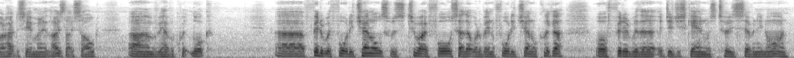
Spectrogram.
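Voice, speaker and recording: Gravelly, rambling Australian man. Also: mid-range voice. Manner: rambling, halting, thinking aloud. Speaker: radio hobbyist presenter. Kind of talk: casual unscripted product talk. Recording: steady background noise.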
